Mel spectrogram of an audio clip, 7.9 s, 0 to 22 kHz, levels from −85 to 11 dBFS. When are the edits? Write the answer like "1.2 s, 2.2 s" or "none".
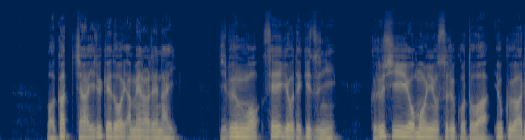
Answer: none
